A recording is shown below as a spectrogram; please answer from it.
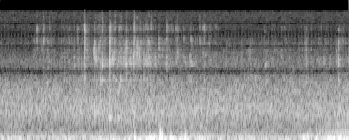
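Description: Wort from a homebrew porter streams and drips off a lifted grain bag, a soft, close gurgling trickle with small splashes that pick up in brief bursts.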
